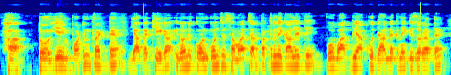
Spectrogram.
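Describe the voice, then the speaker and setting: A man's voice: on the high side, steady tone, a little fast, darkish tone, highs cut off. A man teaching an exam revision lesson, asking questions and answering them himself, repeating key facts, mixing English words into his explanation. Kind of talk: MCQ revision lecture.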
